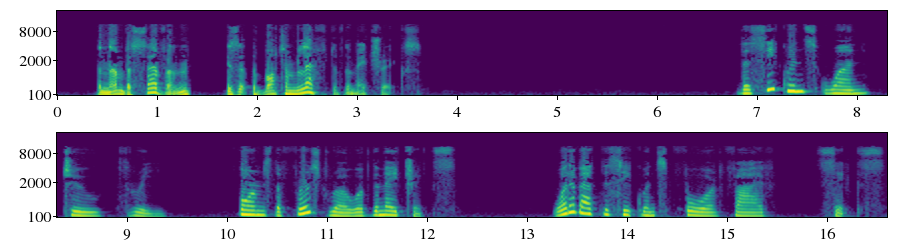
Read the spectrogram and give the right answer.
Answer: The sequence 4, 5, 6 forms the second row of the matrix.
